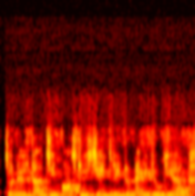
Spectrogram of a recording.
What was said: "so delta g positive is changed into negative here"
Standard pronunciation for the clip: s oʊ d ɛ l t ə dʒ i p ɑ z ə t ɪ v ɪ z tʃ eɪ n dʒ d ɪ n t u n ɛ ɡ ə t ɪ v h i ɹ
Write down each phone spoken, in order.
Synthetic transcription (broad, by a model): s oʊ d ɛ l t ə dʒ i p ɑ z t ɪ ɪ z tʃ eɪ n dʒ d ɪ n t u n ɛ ɡ ə t ɪ v h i ɹ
